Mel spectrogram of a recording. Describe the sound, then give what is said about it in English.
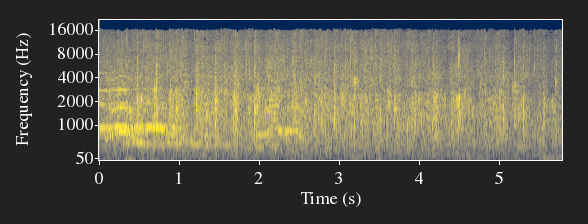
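An audience at a live comedy and storytelling show applauds steadily as a performer is introduced, a dense crackle of many hands clapping at once, sustained and fairly loud throughout with a few brief whistles or cheers rising above it near the start. “Guys, big round of applause.”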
